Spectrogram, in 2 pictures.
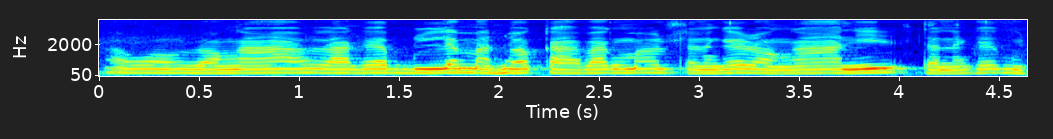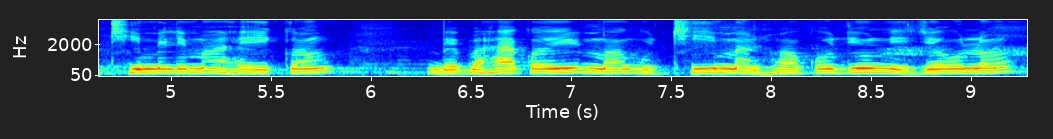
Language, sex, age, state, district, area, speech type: Assamese, female, 60+, Assam, Majuli, urban, spontaneous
